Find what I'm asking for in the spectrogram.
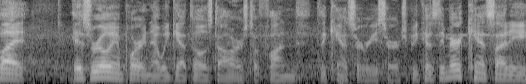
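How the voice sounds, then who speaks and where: With music in the background, a man talks very fast at medium pitch in a northeastern Pennsylvania accent, using ordinary pitch variation. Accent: Scranton. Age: 40s. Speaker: cancer charity staff member. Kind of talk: live stream fundraiser talk.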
